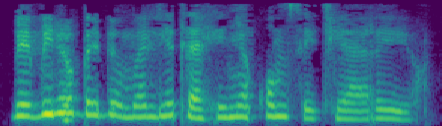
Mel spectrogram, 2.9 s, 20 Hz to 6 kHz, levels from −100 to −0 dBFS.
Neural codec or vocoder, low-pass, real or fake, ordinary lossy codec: codec, 24 kHz, 1.5 kbps, HILCodec; 5.4 kHz; fake; MP3, 24 kbps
